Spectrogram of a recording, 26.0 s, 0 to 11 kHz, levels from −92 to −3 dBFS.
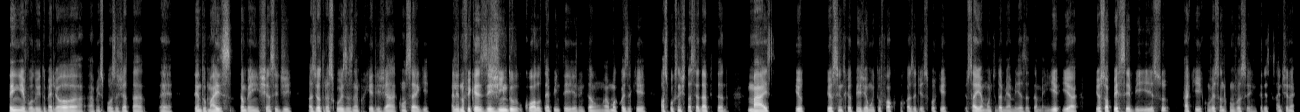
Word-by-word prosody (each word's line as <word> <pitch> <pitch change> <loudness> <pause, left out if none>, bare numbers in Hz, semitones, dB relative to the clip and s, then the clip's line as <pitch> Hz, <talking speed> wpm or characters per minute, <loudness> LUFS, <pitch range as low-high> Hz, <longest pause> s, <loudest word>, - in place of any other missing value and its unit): tem 115 -1 +7
evoluído 100 -1 -2
melhor 105 -2 +4
a 100 - -12
a - - -12
minha 100 - -12
esposa 105 0 -7
já 100 0 -2
tá, 105 +3 -5 0.3
eh, 95 -3 -7 0.5
tendo 110 -1 +1
mais 115 +1 +3
também 105 -1 -1
chance 105 +2 -3
de 100 -1 -7 0.3
fazer 105 +1 0
outras 105 -2 +2
coisas, 110 -3 0
né, 105 0 -4
porque 105 +1 -11
ele 100 -1 -4
já 105 0 -1
consegue 100 -2 -2 0.5
ele 105 +1 +2
não 115 - +4
fica 120 +2 +5
exigindo 115 +1 +6
colo 110 0 +4
o - - -3
tempo 100 +1 -4
inteiro, 110 -1 -5
então 100 +2 -5
é 105 - -4
uma 105 0 -2
coisa 105 0 -3
que 105 -1 -3 0.3
aos - - -4
poucos 110 0 -7
a - - +3
gente 105 - -4
está 105 - -5
se 105 - -7
adaptando. 105 -4 -1 0.4
Mas 105 +6 +7 0.5
eu 115 -1 +4 0.5
eu 120 - +5
sinto 115 -1 -5
que - - -6
eu 115 - -1
perdia 115 +1 -3
muito 120 +2 -8
foco 105 -2 -3
por - - -24
causa 110 0 -6
disso, 85 -1 -13
porque 95 0 -7 0.4
eu - - -22
saía 100 0 +3
muito 105 +3 -10
da 100 - -1
minha 95 -1 -9
mesa 90 -1 -11
também - - -15
e 125 +8 +2
e 120 -3 +1 0.6
eu 115 - +2
só 130 +4 +5
percebi 120 -1 +1
isso 150 +5 -5 0.3
aqui 115 -3 -3
conversando 105 0 -6
com 105 - -9
você. 105 -5 -8
Interessante, 100 +2 -12
né? 105 -1 -6
105 Hz, 175 wpm, -26 LUFS, 100-115 Hz, 0.6 s, tem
